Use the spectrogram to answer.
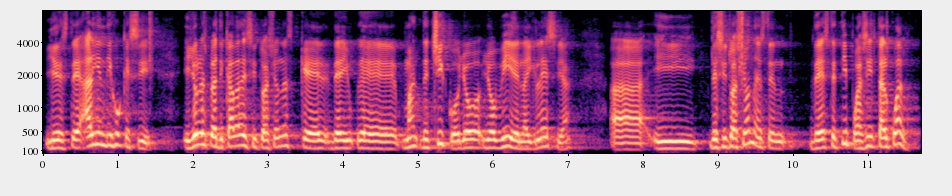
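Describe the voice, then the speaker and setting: A man preaching a sermon in a church, dramatic, swinging from loud pleading to quiet asides. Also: a little high, a little slow. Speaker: pastor. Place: church sanctuary. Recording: long hall reverb.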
